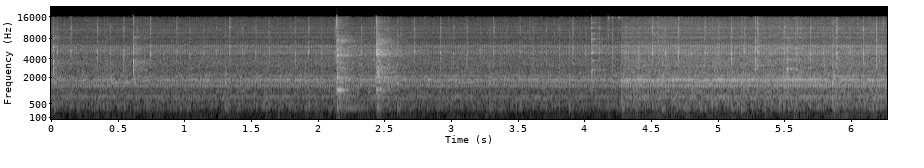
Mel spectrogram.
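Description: KitchenAid Artisan stand mixer running, its motor making a steady whine as the flat beater works soft brioche dough. Two sharp knocks come about two seconds in, and the motor grows a little louder about four seconds in.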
